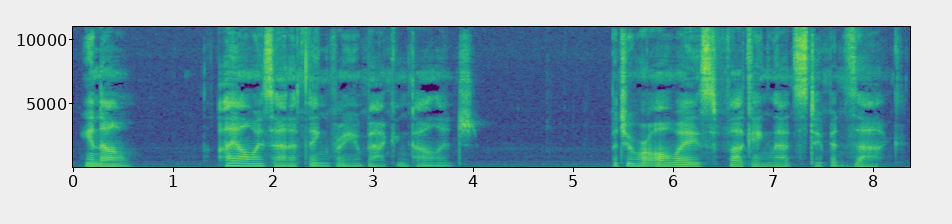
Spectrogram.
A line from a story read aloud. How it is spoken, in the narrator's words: Then he huskily whispered in my ear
